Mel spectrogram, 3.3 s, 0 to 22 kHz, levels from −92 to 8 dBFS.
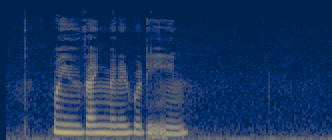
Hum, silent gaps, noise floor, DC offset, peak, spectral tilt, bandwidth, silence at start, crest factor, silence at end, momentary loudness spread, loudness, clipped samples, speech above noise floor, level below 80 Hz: none; none; -55 dBFS; under 0.1%; -12 dBFS; -7 dB/octave; 13 kHz; 0.55 s; 18 dB; 0.85 s; 10 LU; -28 LUFS; under 0.1%; 28 dB; -56 dBFS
